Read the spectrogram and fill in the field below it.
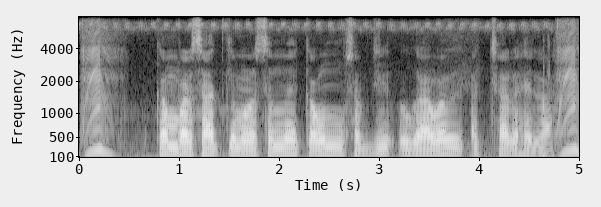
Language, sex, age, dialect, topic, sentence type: Bhojpuri, male, 25-30, Northern, agriculture, question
